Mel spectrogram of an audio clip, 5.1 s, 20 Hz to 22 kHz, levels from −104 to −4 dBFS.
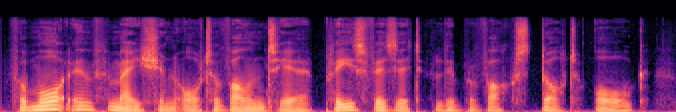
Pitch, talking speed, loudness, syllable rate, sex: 90 Hz, 130 wpm, -20 LUFS, 4.4 syllables/s, male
